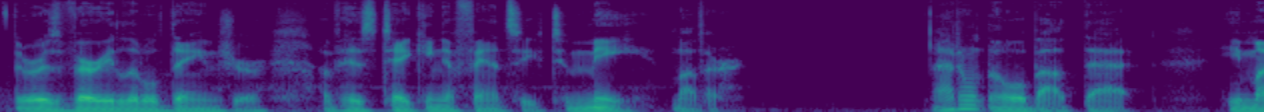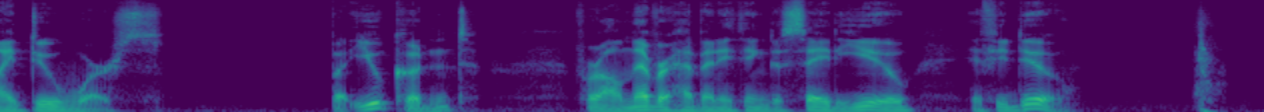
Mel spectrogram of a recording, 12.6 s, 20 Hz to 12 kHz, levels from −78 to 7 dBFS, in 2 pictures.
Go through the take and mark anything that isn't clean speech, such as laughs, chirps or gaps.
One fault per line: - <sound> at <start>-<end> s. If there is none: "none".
- whoosh at 12.3-12.5 s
